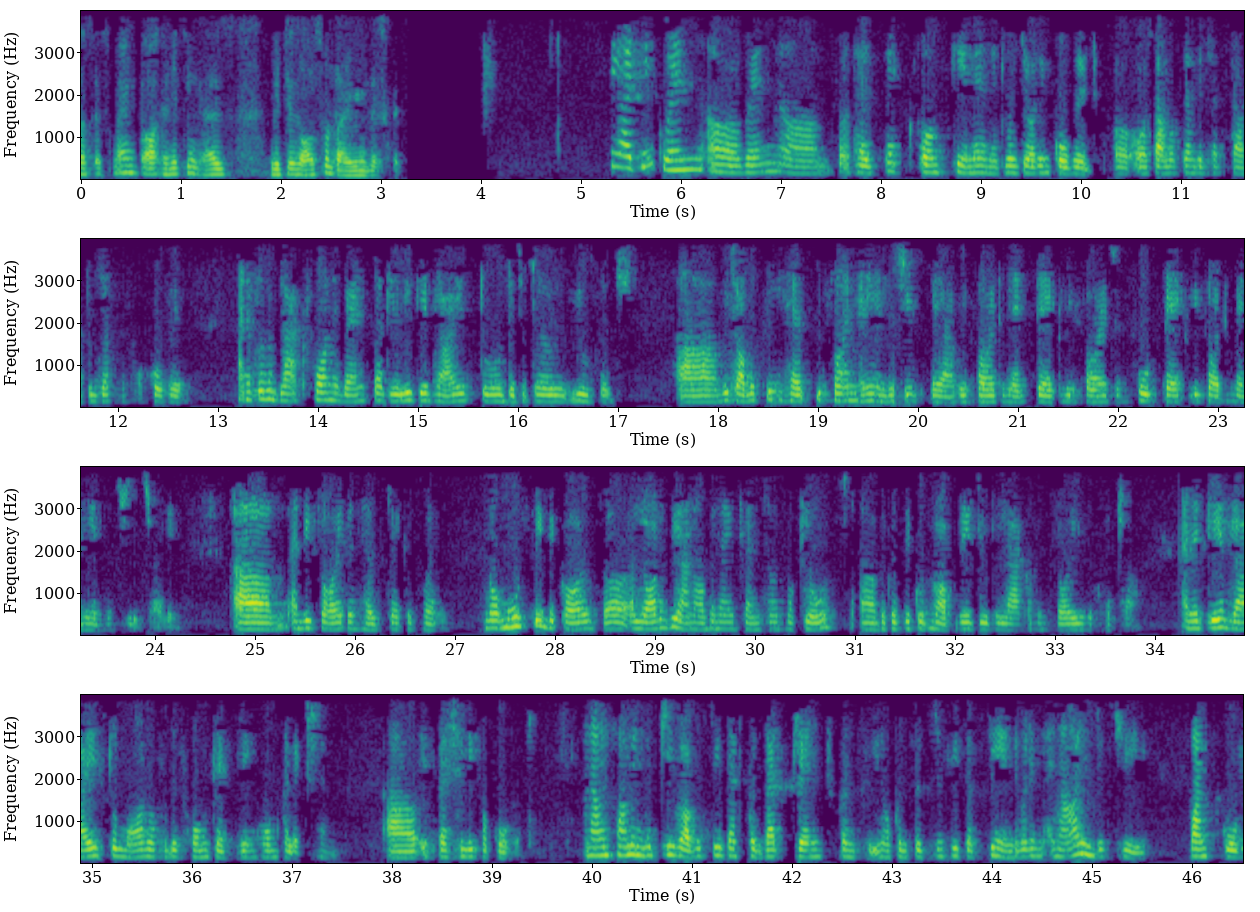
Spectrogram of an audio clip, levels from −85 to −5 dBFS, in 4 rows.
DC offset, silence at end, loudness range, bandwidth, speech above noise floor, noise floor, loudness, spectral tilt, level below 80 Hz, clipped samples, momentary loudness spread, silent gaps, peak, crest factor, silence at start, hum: under 0.1%; 0 s; 4 LU; 4 kHz; 41 dB; -63 dBFS; -23 LUFS; -11 dB/octave; -62 dBFS; under 0.1%; 11 LU; 3.32-3.43 s, 3.49-3.53 s, 3.90-3.94 s; 0 dBFS; 22 dB; 0 s; none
